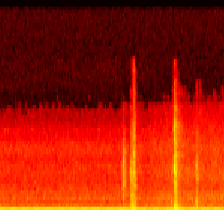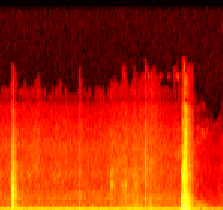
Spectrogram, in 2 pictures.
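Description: Car engine idling, heard from inside the cabin as a steady low rumble, with a few light clicks and, about five and a half seconds in, a louder thump as the driver's door is shut.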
